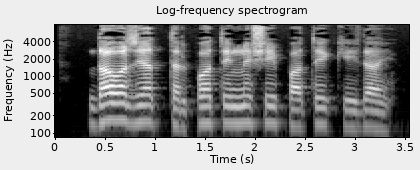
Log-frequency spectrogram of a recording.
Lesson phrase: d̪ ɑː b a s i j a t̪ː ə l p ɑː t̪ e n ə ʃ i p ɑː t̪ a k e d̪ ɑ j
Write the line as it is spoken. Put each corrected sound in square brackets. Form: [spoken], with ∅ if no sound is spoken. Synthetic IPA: d̪ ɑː [w] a [z] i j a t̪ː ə l p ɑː t̪ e n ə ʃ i p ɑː t̪ [e] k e d̪ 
